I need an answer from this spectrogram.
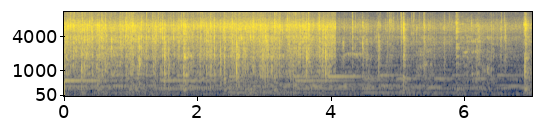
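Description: Minced garlic and ginger paste sizzling and crackling in hot oil in a steel kadhai, stirred with a metal spatula. The sizzle drops sharply about four seconds in, and there is a sharp click near the end.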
